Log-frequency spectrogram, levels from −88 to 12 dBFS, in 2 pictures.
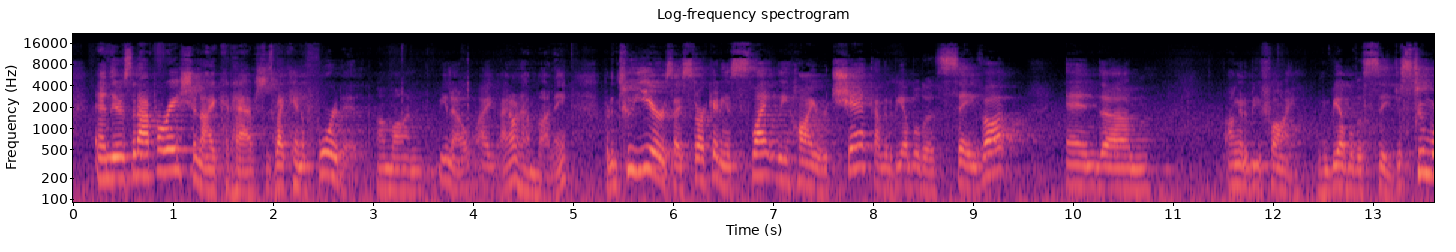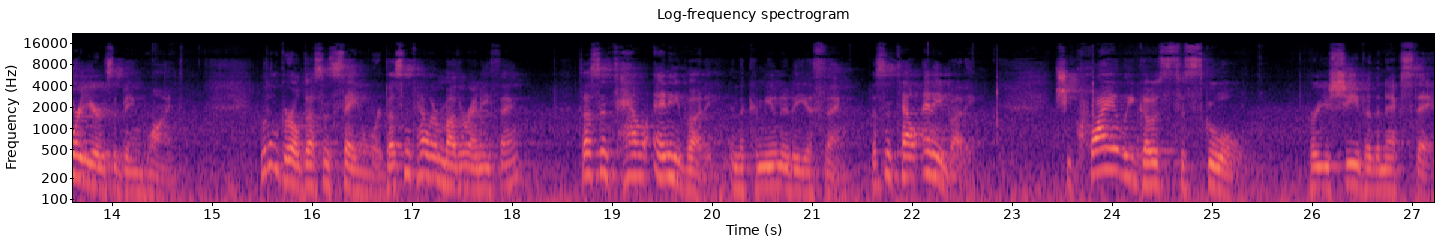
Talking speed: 205 wpm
